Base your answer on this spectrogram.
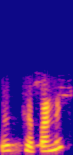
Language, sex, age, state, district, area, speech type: Telugu, female, 30-45, Andhra Pradesh, Visakhapatnam, urban, conversation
